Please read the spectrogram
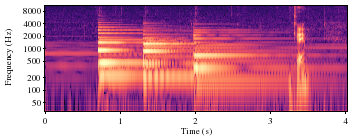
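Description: Piano playing three melody notes in octaves, each a step lower than the last, struck about two-thirds of a second apart and left to ring and fade.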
